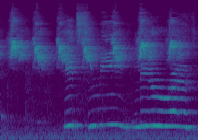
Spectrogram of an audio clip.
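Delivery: wolf faking a sweet voice. Acted. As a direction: pitch it up to fool granny. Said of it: "replied the wolf".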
